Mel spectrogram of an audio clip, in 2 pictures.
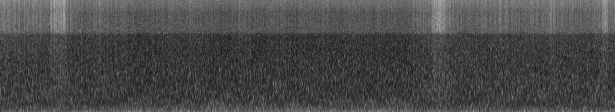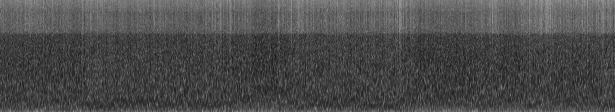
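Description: Loud, steady wind noise from air rushing over the onboard camera's microphone on a Calypso RC glider in flight, easing briefly about nine and twelve seconds in.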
